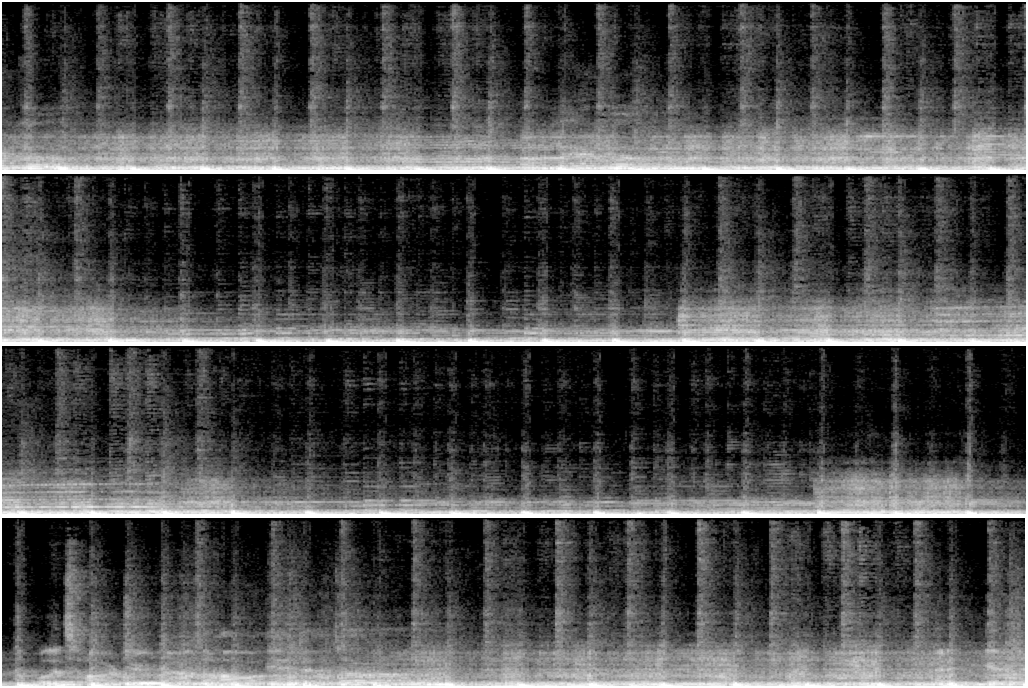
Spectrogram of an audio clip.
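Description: Live band music: acoustic guitar strumming over a drum kit keeping a steady beat.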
